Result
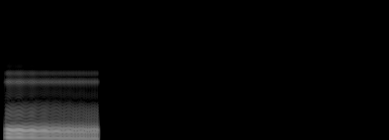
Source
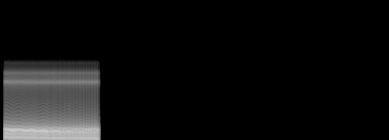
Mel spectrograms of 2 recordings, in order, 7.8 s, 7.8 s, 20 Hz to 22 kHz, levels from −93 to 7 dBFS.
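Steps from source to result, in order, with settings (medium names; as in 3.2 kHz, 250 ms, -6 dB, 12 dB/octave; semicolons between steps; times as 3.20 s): peak limiter -14 dBFS, peak gain reduction 6.5 dB; gate -18 dBFS, range -28 dB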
